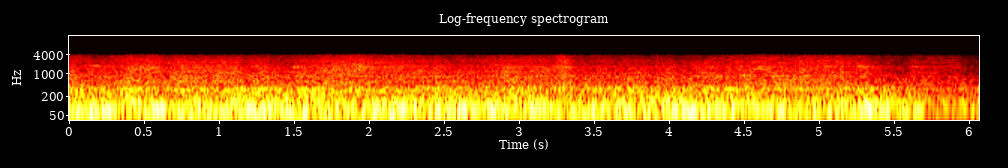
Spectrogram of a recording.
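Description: Freight train running on the rails, heard from on board: a steady, loud rumble of wheels and wagons that eases a little near the end.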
